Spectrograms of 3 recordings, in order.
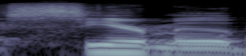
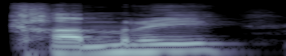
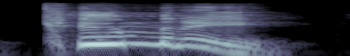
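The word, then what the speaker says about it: Cymru: Uh, Wales in Welsh, I believe it looks like Sieru, but I think it's pronounced Camry. Kumri, something like that.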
